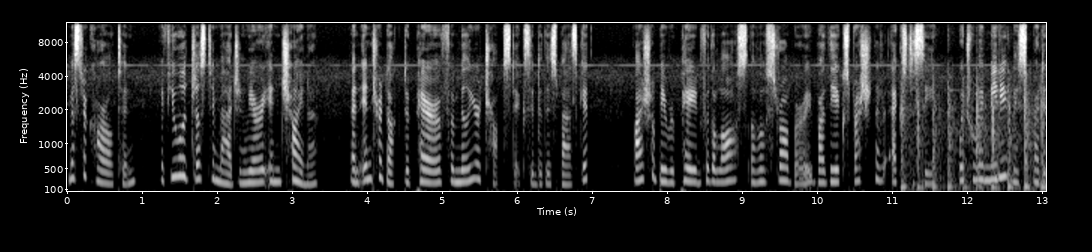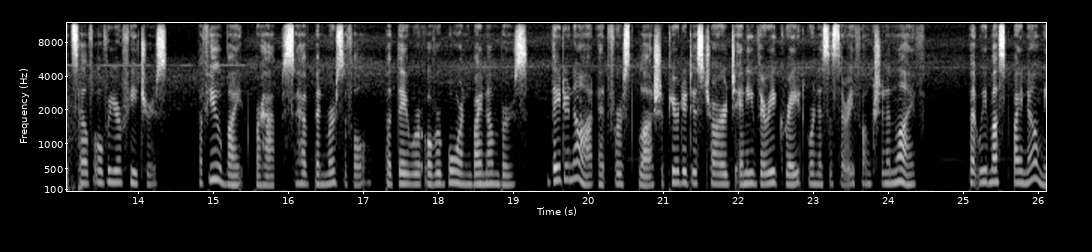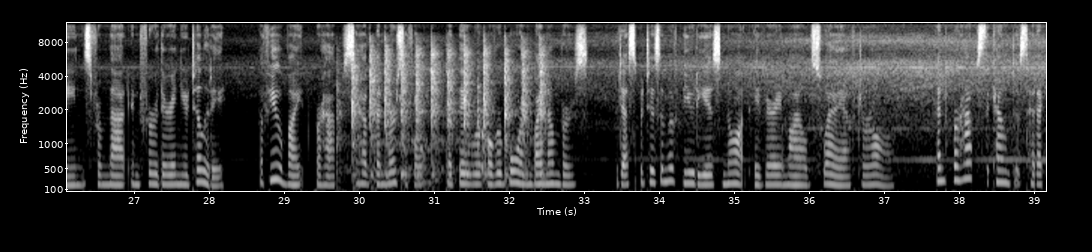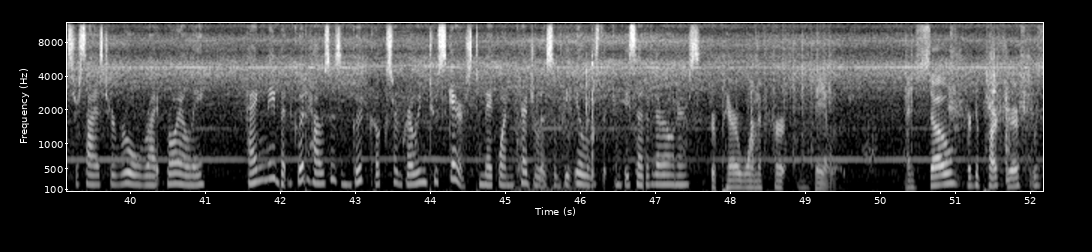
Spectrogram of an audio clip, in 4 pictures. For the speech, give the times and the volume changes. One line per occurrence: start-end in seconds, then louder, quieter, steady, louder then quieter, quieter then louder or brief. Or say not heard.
0.0-49.5 steady
50.3-52.1 brief.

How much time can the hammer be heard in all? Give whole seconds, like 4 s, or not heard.
5 s.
